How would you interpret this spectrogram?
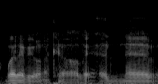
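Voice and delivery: ordinary delivery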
